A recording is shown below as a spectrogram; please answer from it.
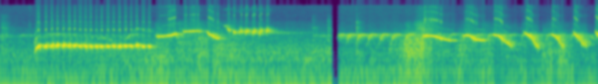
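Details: White-rumped shama singing loudly as a lure for rival shamas: a long fast buzzy trill, then rising whistled notes, then a series of clear downslurred whistles repeated after a short pause.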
